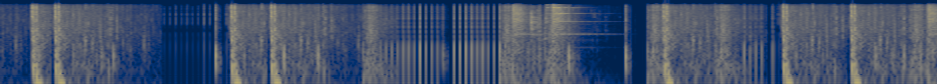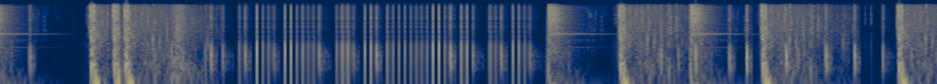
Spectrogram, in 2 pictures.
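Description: Blocks crack and shatter.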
